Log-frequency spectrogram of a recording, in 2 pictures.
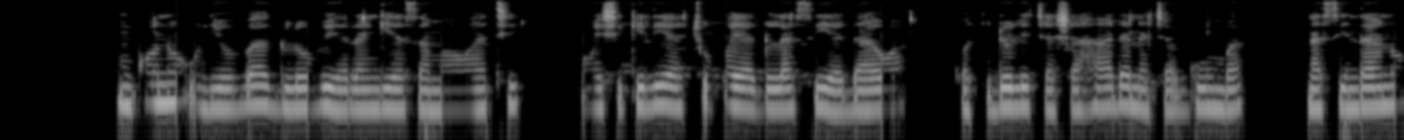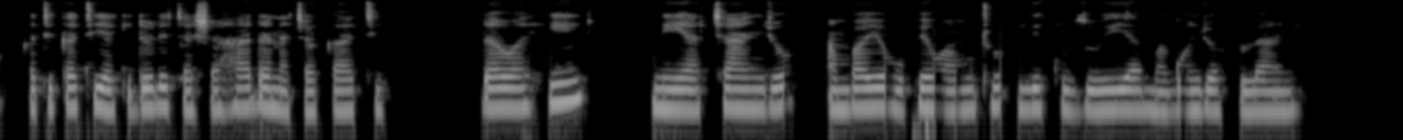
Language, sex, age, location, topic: Swahili, female, 18-24, Mombasa, health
